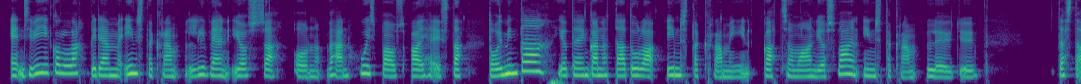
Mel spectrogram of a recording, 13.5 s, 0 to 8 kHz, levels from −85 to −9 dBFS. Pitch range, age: 190-230 Hz, 20-39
